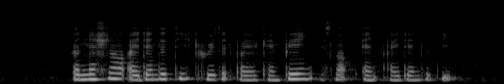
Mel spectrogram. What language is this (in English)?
English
